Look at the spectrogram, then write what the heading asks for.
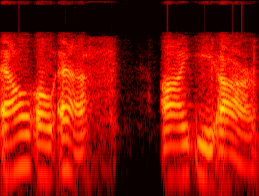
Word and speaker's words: Losier: with the same title so my last name is spelled l w sorry l w I'm not spelling my right name it's l OS i e r losier l o s i e r okay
